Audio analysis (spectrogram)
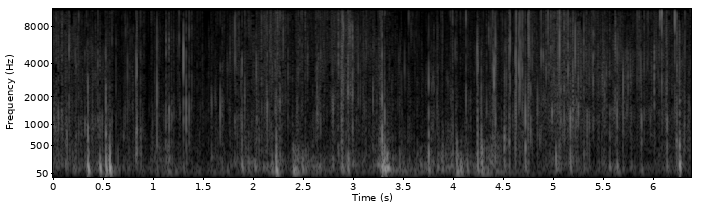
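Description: Bunched clear pink plastic bubble wrap is squeezed and crinkled by fingers with long nails. The result is a steady, dense run of soft crackles and muffled low pressing sounds, with a few louder sharp crunches standing out along the way.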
